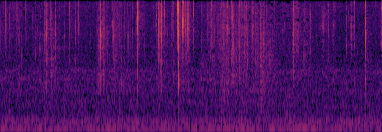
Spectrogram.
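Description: A metal blade scrapes and shaves the scored surface of a solid pink bar of soap, making many quick, crisp, bright scratching and crackling sounds. Underneath runs a quiet, steady low hum, and the whole clip stays soft and even.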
